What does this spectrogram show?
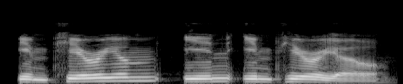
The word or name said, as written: imperium in imperio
